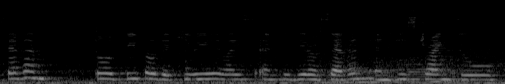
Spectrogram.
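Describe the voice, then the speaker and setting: A woman's voice: on the high side, little pitch movement, moderate pace, recorded from a distance. A woman from northern Serbia with a Serbian accent, chatting casually as a passenger co-presenter. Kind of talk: casual chat. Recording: roomy echo, clearly noisy background.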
